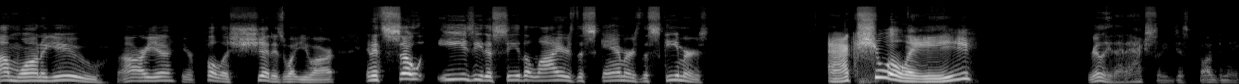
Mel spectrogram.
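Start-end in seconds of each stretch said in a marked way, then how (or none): 0.0-1.0 slow, fake, put-on Southern drawl. Mocking politicians on whistle stop tours: imitating a put-on Southern accent. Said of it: "suddenly they got a Southern accent".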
